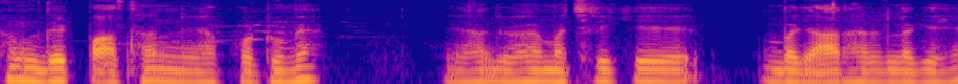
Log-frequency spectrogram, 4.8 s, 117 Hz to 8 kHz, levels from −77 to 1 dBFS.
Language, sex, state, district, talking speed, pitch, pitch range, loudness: Chhattisgarhi, male, Chhattisgarh, Rajnandgaon, 175 wpm, 120 Hz, 115-125 Hz, -21 LUFS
